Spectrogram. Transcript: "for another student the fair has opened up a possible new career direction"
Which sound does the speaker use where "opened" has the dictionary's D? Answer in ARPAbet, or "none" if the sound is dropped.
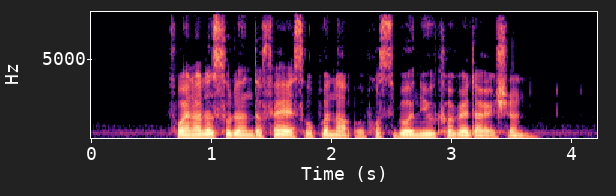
none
